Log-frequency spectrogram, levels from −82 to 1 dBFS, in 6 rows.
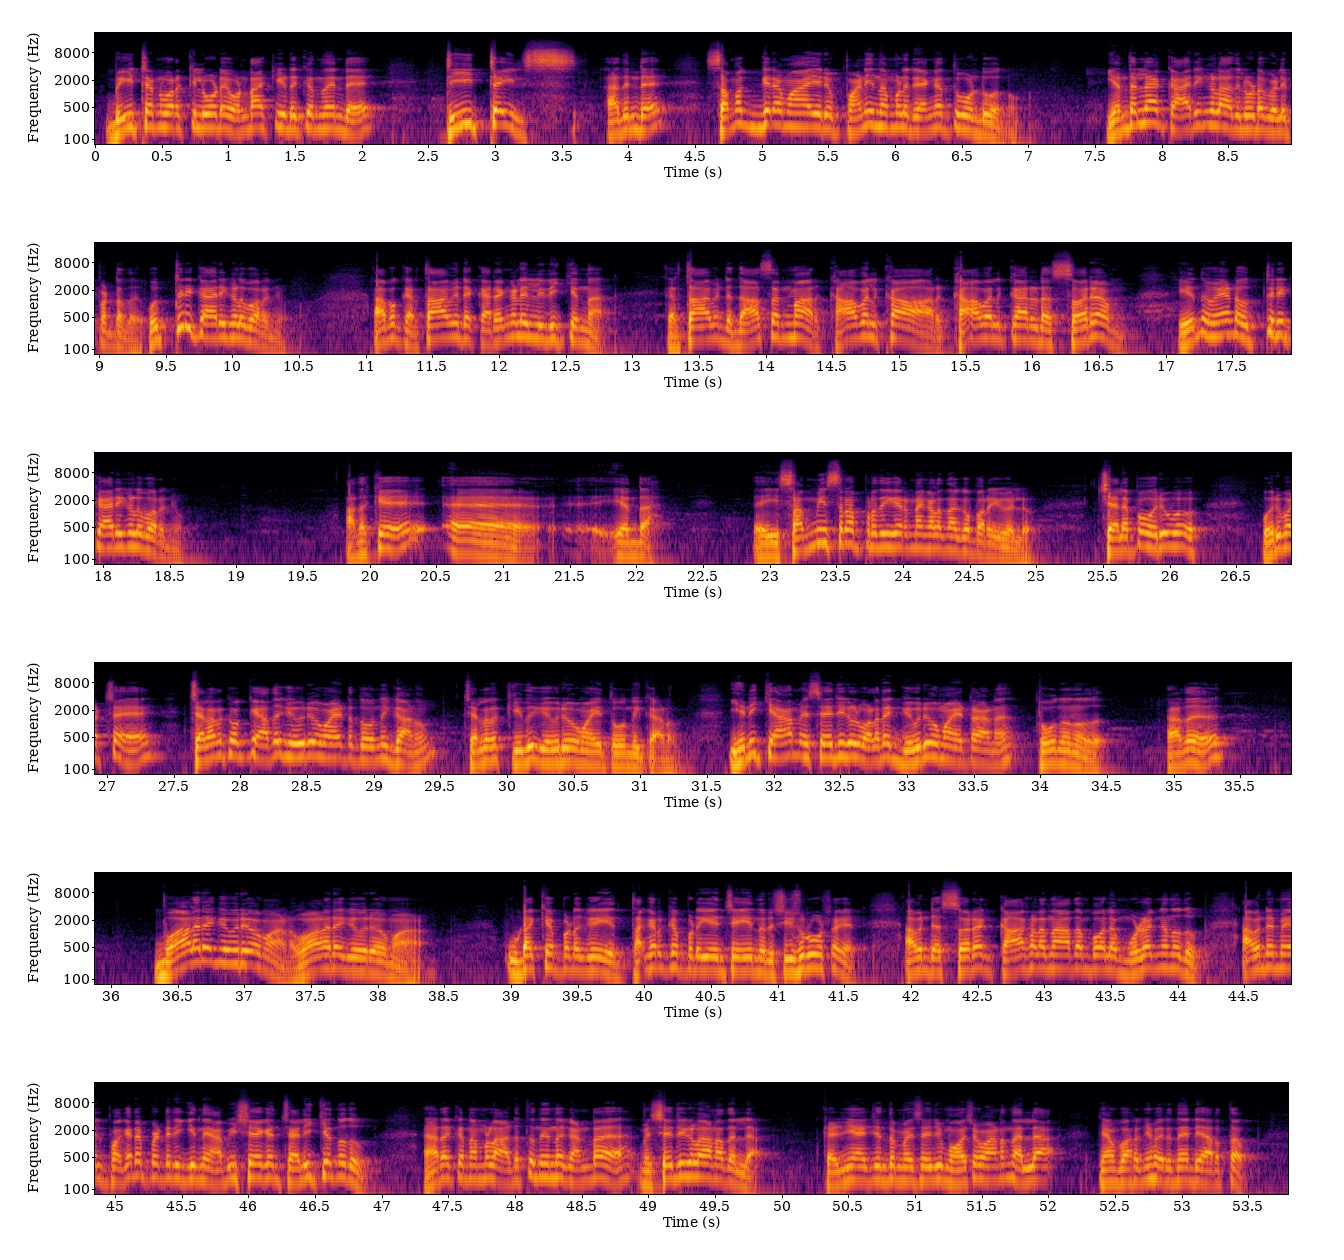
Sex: male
